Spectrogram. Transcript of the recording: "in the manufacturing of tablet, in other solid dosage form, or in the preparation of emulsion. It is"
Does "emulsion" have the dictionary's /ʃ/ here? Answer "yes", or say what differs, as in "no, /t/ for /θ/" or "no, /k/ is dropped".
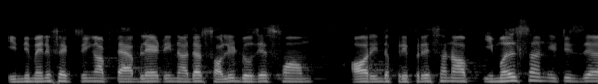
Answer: no, /s/ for /ʃ/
